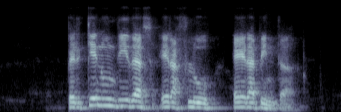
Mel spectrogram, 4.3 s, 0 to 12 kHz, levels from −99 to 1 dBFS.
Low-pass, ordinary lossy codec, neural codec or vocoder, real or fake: 7.2 kHz; Opus, 16 kbps; none; real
